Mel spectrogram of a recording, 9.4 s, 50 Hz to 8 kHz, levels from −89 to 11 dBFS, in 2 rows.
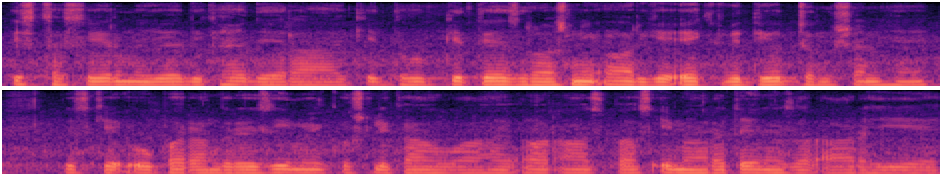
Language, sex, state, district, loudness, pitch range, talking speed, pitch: Hindi, male, Uttar Pradesh, Etah, -19 LUFS, 110-115 Hz, 210 wpm, 110 Hz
